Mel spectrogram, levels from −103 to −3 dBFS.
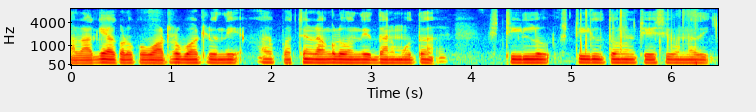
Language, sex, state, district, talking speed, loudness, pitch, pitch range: Telugu, male, Telangana, Mahabubabad, 165 wpm, -18 LUFS, 120 Hz, 115-125 Hz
